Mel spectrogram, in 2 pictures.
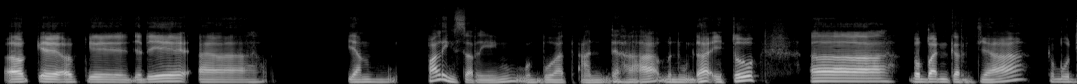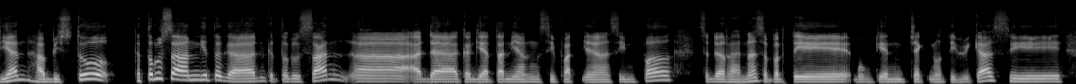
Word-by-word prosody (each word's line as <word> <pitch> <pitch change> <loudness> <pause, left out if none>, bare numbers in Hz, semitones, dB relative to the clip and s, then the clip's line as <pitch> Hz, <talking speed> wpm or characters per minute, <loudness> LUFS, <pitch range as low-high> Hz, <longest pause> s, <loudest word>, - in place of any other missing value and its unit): Oke 125 0 +4
oke. 115 -2 -1
Jadi, 135 +7 +2
eee, 110 -1 -2 0.9
yang 115 0 -4 0.3
paling 185 +2 +2
sering 105 +10 -5
membuat 105 0 -4
anda 105 +3 -2
menunda 110 +4 0
itu, 150 - +2 0.6
eee, 145 -1 +5 0.2
beban 125 -1 +2
kerja, 115 - -1 0.2
kemudian 125 - 0
habis 125 -5 -1
tuh 235 0 +3 0.2
keterusan, 235 -4 +3
gitu 215 -1 0
kan? 140 -2 +2
Keterusan, 160 - -2
eee, 135 -1 +1 0.2
ada 125 0 +2
kegiatan 125 -1 0
yang 120 -1 -2
sifatnya 115 0 -3
simpel, 145 - -2 0.3
sederhana, 125 +3 -1
seperti, 120 -3 +1
mungkin 115 +1 -4
cek 115 - -3
notifikasi, 135 - -1
120 Hz, 90 wpm, -23 LUFS, 115-145 Hz, 0.9 s, eee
